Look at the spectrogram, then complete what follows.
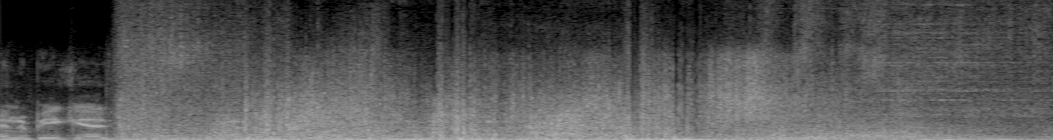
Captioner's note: snowmobile crashing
